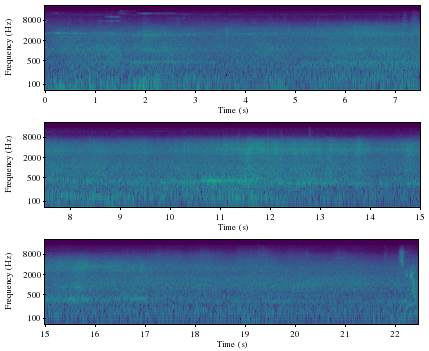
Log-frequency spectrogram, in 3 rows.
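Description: An unmarked Qatar Airways Airbus A330 lands at London Heathrow, its engine roar a broad, steady, fairly loud rumble lasting throughout with slight swells and no talk.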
